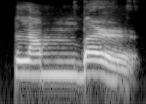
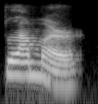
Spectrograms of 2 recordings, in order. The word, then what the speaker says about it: plumber: We don't say plumber. We say plumber. Right? Comb. Plumber. B is silent.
